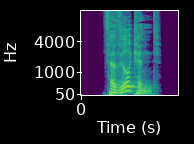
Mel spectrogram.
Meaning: present participle of verwirken
- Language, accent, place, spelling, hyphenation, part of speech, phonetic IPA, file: German, Germany, Berlin, verwirkend, ver‧wir‧kend, verb, [fɛɐ̯ˈvɪʁkn̩t], De-verwirkend.ogg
